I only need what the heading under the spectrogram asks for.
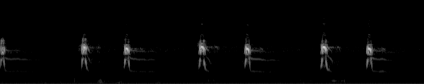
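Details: Scaled quail (Callipepla squamata) giving short, nasal, harsh call notes in loose pairs, about seven in four seconds, with nothing else audible behind them.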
